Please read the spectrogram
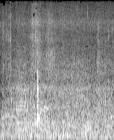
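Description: Fishing-harbour ambience: a low steady rumble with faint background voices and a single sharp knock a little under a second in.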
